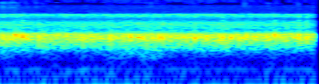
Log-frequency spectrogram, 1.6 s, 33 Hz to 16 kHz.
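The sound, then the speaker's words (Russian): Steady radio static hisses from an R326M receiver tuned near 21.60 MHz with its antenna disconnected: a dense, even, unbroken wash of noise at constant loudness from start to finish. “Шум без антенны. Ну, в смысле, с отключенной антенной.”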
